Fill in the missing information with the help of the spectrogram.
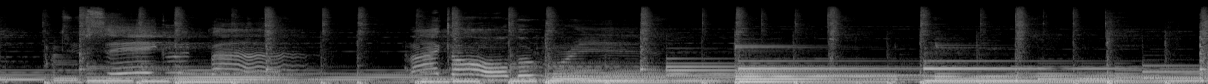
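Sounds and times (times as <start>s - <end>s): guitar bass and keyboard chords: 0.0s - 12.0s
sliding lead melody: 0.0s - 12.0s.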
